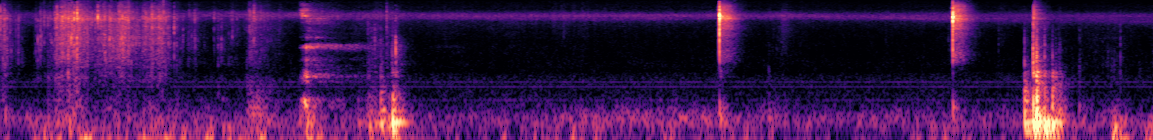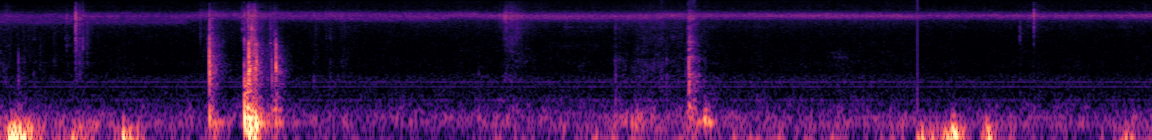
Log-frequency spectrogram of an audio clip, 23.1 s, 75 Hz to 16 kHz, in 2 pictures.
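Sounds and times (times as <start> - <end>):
objects thumping and clunking: 3.6 - 4.2, 10.2 - 10.9, 13.6 - 14.4
faint high whine: 14.7 - 23.0.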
